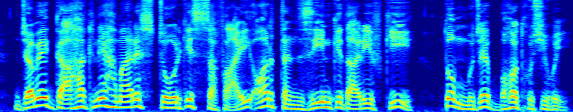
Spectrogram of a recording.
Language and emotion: Urdu, happy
